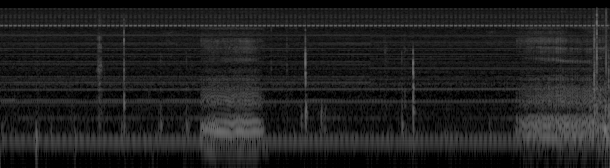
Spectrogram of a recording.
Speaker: hey guys listen to my dog a snore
